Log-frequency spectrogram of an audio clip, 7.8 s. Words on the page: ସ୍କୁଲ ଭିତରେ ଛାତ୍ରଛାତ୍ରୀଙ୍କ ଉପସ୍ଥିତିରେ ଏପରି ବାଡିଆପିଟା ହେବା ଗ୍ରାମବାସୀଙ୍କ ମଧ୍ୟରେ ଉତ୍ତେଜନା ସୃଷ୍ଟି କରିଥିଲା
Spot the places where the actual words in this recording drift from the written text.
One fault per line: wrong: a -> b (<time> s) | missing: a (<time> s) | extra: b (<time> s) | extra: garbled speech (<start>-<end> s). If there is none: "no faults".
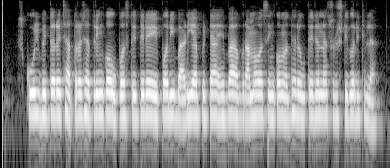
no faults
